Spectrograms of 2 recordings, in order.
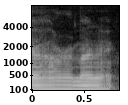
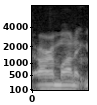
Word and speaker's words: Ahrimanic: All of that you're describing, that all feels very, how do you pronounce it? What's the Persian, the Ahrimanic, the satanic figure? – Yeah. Ahrimanic. Yeah. – Is it Ahrimanic? Right. That's all very Ahrimanic.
